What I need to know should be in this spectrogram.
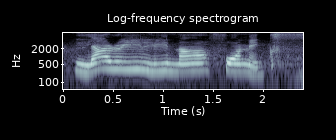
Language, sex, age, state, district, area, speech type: Marathi, female, 18-30, Maharashtra, Amravati, urban, spontaneous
